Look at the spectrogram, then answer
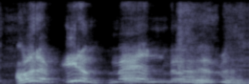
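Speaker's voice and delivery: shrill cartoon voice, very high, slow, drawn out. Repeating a line, praised for doing the voice well: put-on character voice. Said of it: "you do that voice really well".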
